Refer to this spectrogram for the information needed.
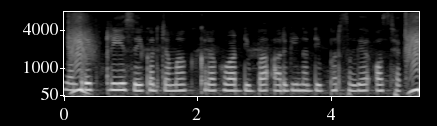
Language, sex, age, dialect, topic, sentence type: Magahi, female, 18-24, Northeastern/Surjapuri, agriculture, statement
